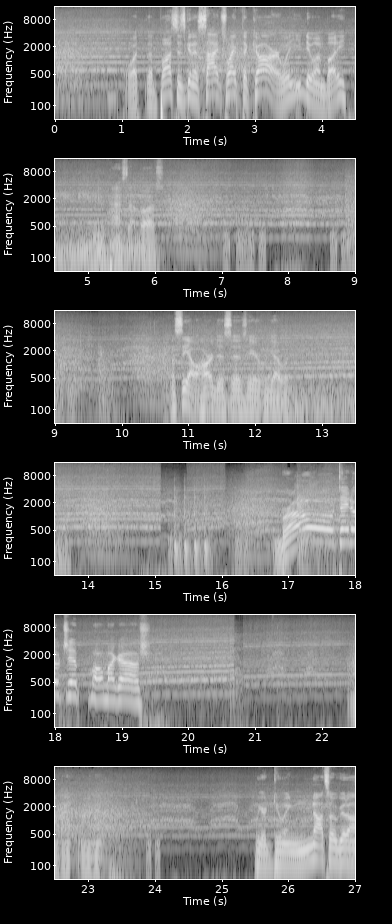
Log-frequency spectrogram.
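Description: Other vehicles whoosh past.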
